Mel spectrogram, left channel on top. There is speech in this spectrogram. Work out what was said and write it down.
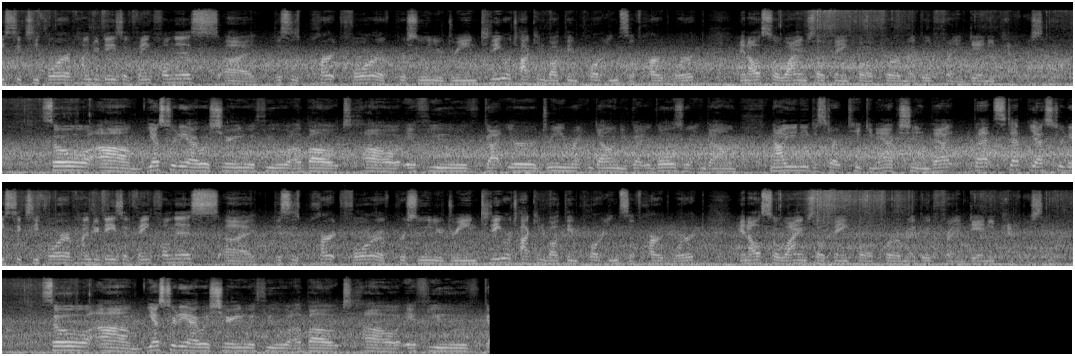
64 of 100 Days of Thankfulness. This is part 4 of Pursuing Your Dream. Today we're talking about the importance of hard work and also why I'm so thankful for my good friend Danny Patterson. So yesterday I was sharing with you about how if you've got your dream written down, you've got your goals written down, now you need to start taking action. That step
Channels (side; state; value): right; drops out; at 15.6 s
